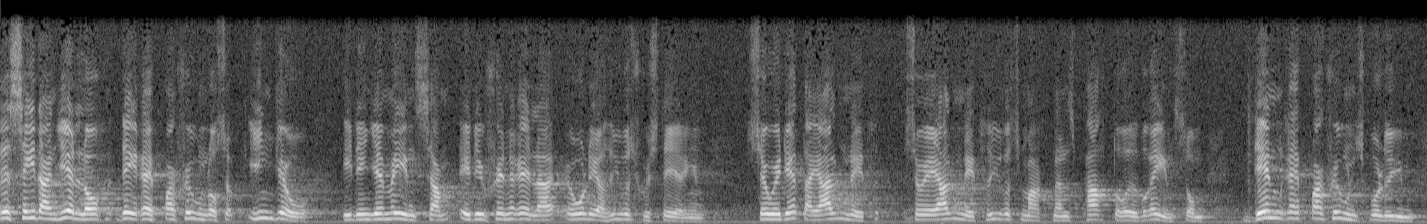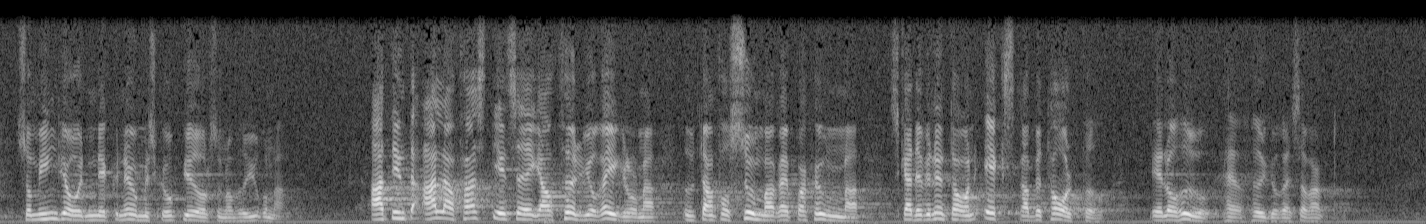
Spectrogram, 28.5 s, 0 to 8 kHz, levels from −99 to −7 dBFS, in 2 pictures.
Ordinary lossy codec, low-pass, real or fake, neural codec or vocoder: none; 7.2 kHz; real; none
